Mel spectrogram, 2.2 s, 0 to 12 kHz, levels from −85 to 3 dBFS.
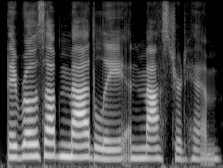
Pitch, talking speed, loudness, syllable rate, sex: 210 Hz, 190 wpm, -16 LUFS, 4.8 syllables/s, female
